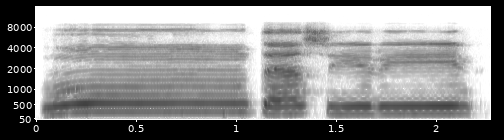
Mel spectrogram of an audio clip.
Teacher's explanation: Mungnya lama dikit lagi. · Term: dengung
